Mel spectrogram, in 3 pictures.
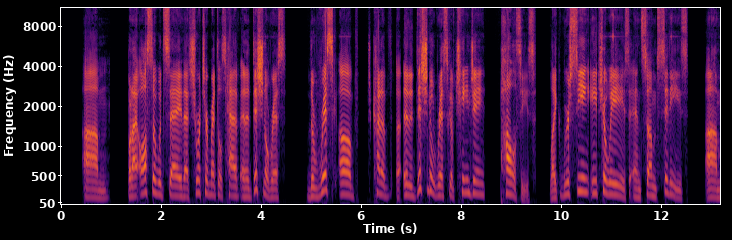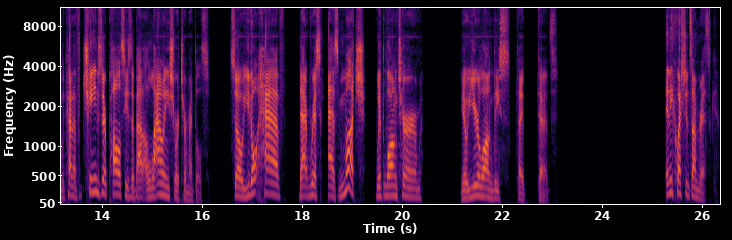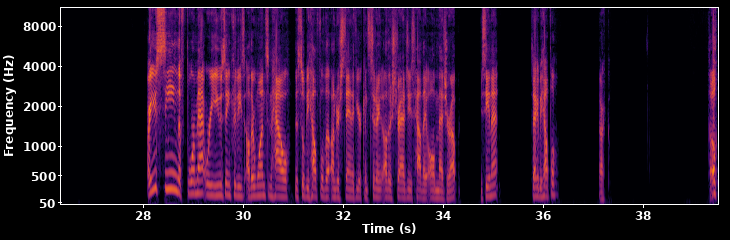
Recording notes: This was a live class recorded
